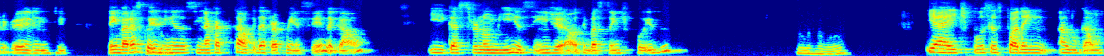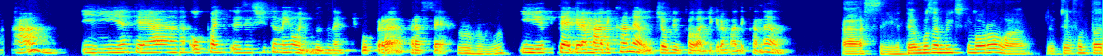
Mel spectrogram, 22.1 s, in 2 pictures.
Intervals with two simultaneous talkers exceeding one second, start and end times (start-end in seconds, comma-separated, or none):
none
